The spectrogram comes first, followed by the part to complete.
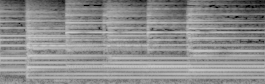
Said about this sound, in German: Auch die imposante Christuskirche in der Oststadt ist sehenswert, die Trinitatiskirche und St. Sebastian am alten Rathaus mit seinem charakteristischen Glockenspiel.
